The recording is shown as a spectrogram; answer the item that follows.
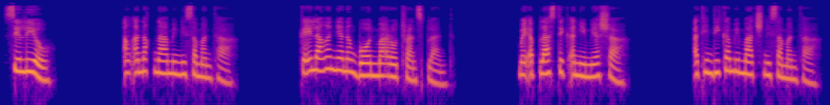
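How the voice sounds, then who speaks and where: A woman's voice: fairly high pitch, expressive, measured pace, long pauses, darkish tone, dry recording, studio quality. A woman with a Filipino accent voicing a desperate, pleading father in a dramatic story. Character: desperate, pleading billionaire father, broken with worry.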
